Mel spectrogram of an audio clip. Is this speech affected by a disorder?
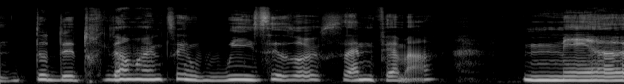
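Yes: Friedreich's ataxia.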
